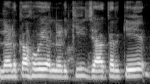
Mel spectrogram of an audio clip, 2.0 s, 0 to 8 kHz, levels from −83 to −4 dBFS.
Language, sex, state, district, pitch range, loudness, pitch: Chhattisgarhi, male, Chhattisgarh, Rajnandgaon, 175-200 Hz, -13 LUFS, 190 Hz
